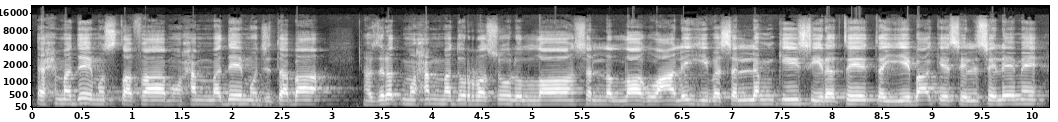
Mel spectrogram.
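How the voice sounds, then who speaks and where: A man's voice: fairly high pitch, darkish tone. A man narrating a devotional history lesson in a reverent tone, adding honorifics after every holy name.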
